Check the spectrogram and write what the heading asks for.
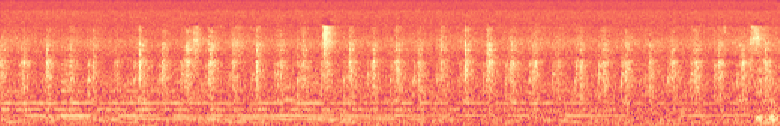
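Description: Near silence with a faint, even ticking, about four ticks a second, over faint held tones.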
